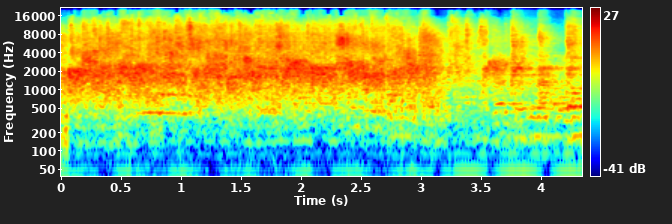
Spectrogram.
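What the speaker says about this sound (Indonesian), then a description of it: "Kita berikan tepuk tangan kepada kelompok itu." A classroom full of people applauds a presenting group, a loud, dense and steady wash of clapping that holds throughout and dips briefly near the end, with some voices mixed underneath.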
